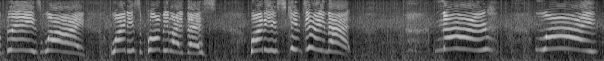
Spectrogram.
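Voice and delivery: high, loud playful wail; high whiny pleading. Real, not acted. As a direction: beg them to stop, whining.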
